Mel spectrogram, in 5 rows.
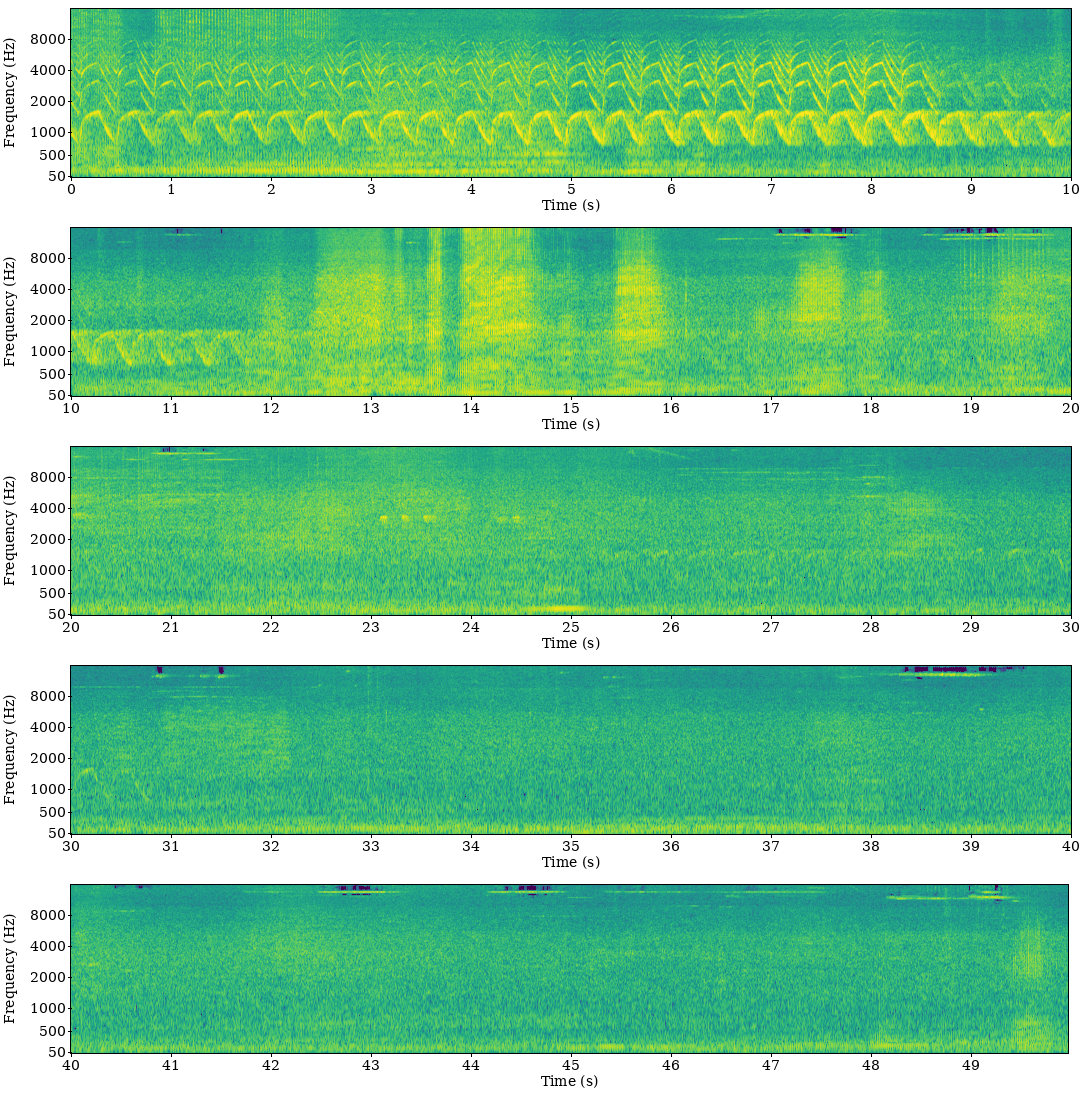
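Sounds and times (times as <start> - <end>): ambulance siren yelping: 0.0 - 13.2, 28.8 - 31.8
vehicle passing loudly: 0.0 - 20.0
traffic hum: 0.0 - 49.9.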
